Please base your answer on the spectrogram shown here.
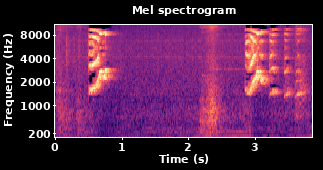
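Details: Pet cockatiel, a male under a year old developing verbal skills, caged while people work in the driveway; two bursts of buzzy descending calls separated by a dull thump.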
